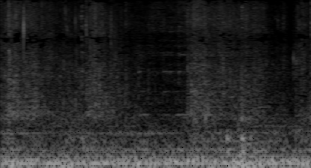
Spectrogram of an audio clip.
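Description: Oil-coated halved Brussels sprouts being tossed with a spatula in a mixing bowl: soft wet rustling and squishing, over a steady low hum.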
